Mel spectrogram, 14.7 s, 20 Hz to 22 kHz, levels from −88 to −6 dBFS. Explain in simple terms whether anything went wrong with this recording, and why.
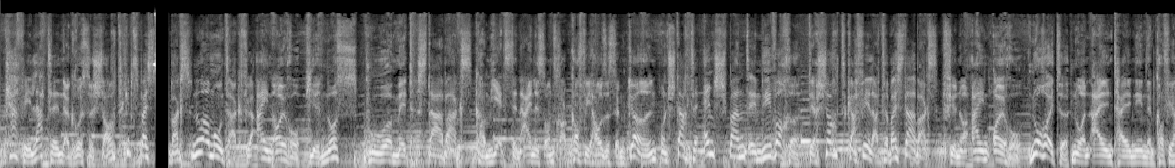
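At 1.90 s an unstable filter blows up. A squeal near 5 kHz swells in 33 ms and then falls silent for 0.17 s, a silence that ordinary feedback howl lacks.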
